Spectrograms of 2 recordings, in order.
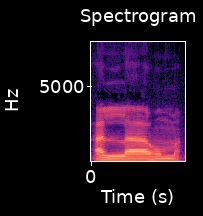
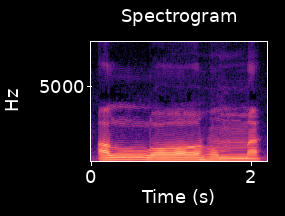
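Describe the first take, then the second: First: The L sounds light and thin. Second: The L sounds heavy and thick. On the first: The speaker calls it wrong. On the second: The speaker calls it right.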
